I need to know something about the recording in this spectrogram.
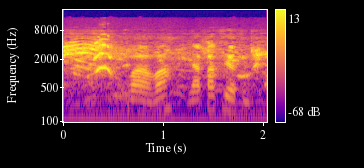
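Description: A crowd of people talks and calls out outdoors.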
